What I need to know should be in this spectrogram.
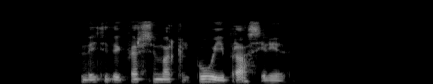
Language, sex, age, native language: Icelandic, male, 20-29, English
